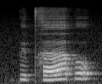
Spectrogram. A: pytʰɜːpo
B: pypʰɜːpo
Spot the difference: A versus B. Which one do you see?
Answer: B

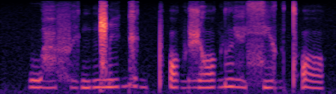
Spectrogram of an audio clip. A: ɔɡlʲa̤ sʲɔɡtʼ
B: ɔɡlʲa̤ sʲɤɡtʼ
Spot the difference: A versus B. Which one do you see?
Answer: B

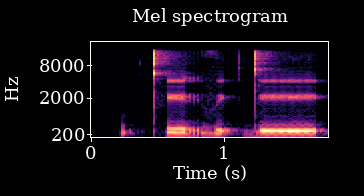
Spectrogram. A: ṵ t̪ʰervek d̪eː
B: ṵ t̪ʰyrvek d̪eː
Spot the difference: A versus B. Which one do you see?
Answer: A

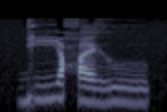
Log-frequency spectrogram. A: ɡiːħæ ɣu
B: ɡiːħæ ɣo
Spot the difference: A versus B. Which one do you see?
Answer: A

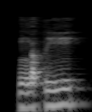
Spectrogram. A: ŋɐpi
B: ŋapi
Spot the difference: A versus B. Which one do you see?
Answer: A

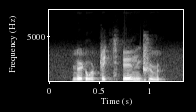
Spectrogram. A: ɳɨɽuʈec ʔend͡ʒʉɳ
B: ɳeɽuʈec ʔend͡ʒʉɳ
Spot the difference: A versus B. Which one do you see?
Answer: A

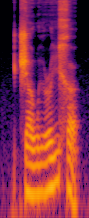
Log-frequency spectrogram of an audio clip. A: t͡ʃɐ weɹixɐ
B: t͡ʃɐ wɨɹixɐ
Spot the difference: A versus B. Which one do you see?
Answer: B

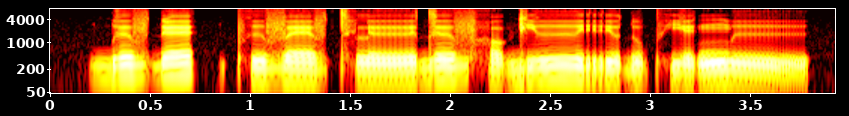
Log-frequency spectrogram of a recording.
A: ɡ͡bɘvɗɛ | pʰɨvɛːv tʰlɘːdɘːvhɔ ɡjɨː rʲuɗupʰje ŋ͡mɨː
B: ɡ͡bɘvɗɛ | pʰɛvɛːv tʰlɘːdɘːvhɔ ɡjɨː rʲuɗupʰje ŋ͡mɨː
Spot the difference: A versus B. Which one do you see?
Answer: A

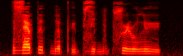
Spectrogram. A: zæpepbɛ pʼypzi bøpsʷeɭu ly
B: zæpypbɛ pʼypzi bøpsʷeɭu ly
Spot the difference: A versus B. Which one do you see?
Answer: A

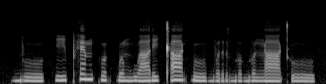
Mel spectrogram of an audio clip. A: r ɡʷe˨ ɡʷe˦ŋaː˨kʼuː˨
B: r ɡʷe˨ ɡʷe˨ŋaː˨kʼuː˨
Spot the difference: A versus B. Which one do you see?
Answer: B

